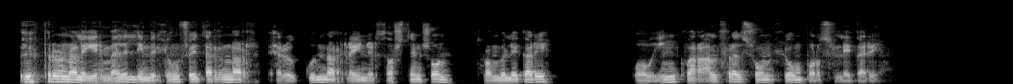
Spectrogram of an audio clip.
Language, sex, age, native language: Icelandic, male, 50-59, Icelandic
